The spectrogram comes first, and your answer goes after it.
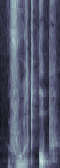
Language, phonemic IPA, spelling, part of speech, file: Dutch, /ˈvuːrt ˈɔp/, voert op, verb, Nl-voert op.ogg
- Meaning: inflection of opvoeren: 1. second/third-person singular present indicative 2. plural imperative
